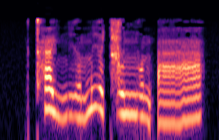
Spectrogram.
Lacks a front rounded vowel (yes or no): yes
